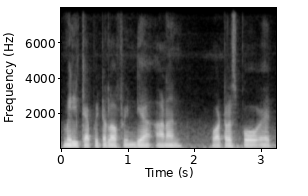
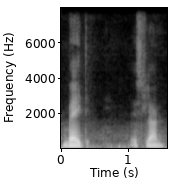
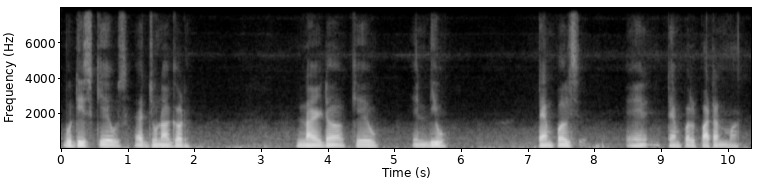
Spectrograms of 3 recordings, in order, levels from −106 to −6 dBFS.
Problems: none marked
